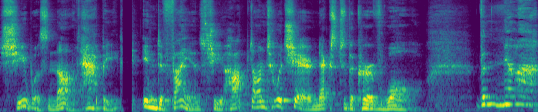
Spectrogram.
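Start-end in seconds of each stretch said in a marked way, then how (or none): 5.9-6.7 urgent hushed cry, very high. Narrator reading Benny calling after Vanilla, who crawled out of his pocket; crying out as quietly as possible. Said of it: "Cried Benny as quietly as he could".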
